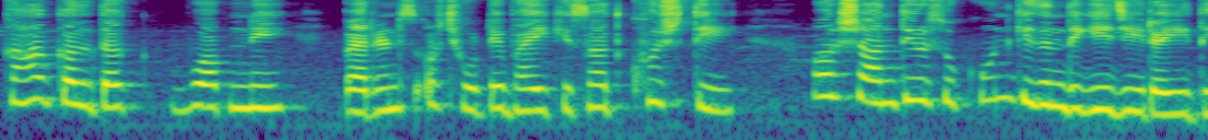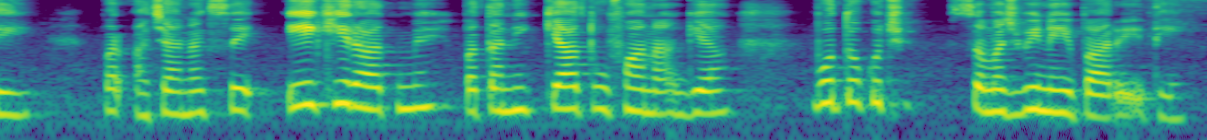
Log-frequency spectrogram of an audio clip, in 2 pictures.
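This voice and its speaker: A woman's voice: sits high, normal speed, warm tone. A woman narrating an emotional story in an earnest, heartfelt manner.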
